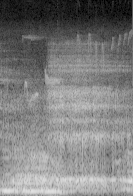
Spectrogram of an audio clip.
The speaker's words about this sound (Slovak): Keby ste rozumeli reči medveďov, počuli by ste?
